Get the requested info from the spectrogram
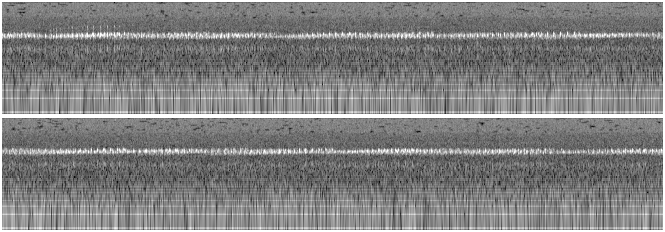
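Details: Crickets at night, a steady high pulsing trill that hums on without pause, with a slight wavering in pitch and soft low background rumble.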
